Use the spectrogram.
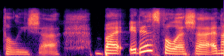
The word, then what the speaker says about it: Felicia: indian half polish and the name comes from the polish side of the family which kind of surprises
